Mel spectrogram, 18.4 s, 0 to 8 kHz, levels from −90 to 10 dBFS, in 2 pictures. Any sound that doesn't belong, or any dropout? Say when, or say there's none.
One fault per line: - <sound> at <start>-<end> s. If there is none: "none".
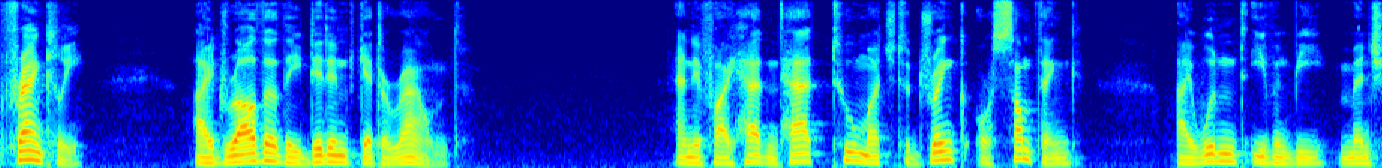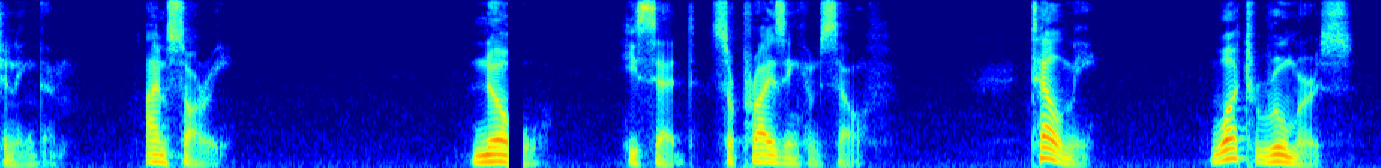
- dropout at 12.6-12.7 s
